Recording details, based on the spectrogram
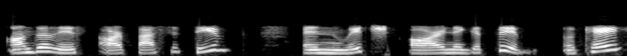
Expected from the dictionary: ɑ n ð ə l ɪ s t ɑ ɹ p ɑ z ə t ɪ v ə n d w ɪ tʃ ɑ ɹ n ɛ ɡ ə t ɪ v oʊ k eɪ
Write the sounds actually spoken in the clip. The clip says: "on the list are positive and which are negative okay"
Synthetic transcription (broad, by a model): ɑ n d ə l ɪ s t ɑ ɹ p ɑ s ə t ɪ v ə n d w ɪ tʃ ɑ ɹ n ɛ ɡ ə t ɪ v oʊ k eɪ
